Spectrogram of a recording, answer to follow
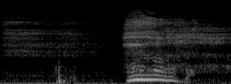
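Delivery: long, audible exhale; weary sigh. Acted. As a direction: sigh heavily before giving in. Guard reluctantly gives in.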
